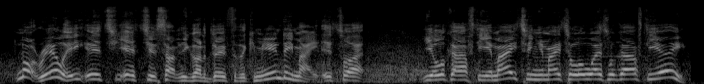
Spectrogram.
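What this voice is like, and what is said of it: Australian accent. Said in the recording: “The Australian accent doesn't do it for me, though.”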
